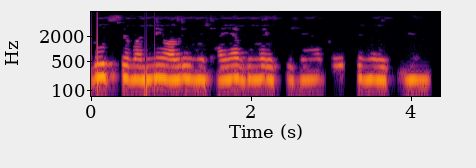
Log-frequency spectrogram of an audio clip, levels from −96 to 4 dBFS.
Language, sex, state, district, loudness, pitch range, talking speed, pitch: Hindi, female, Chhattisgarh, Balrampur, -28 LUFS, 190-200 Hz, 165 wpm, 190 Hz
